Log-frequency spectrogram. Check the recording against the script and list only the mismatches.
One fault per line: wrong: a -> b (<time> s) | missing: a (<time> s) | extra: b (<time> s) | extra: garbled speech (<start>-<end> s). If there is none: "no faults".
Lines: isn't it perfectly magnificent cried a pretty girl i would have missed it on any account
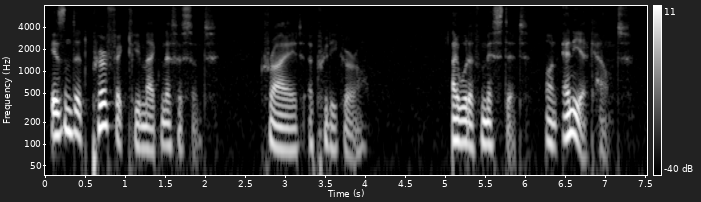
no faults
